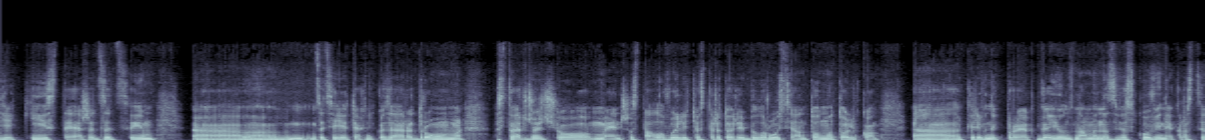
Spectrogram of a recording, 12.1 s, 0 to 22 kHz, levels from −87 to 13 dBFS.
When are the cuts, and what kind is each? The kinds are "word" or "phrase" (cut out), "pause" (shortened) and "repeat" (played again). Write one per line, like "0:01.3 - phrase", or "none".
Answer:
0:03.1 - word
0:10.4 - word
0:10.7 - word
